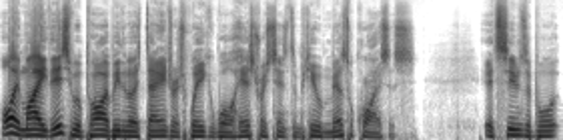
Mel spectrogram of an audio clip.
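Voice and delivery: jokey Australian rewrite of a doom tweet; mock Australian accent. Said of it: "Rational Aussie".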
